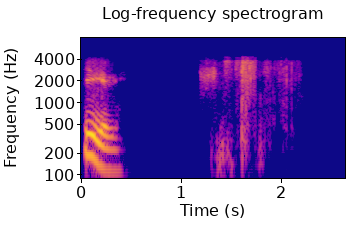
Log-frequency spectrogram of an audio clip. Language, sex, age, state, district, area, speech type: Dogri, female, 45-60, Jammu and Kashmir, Reasi, rural, conversation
